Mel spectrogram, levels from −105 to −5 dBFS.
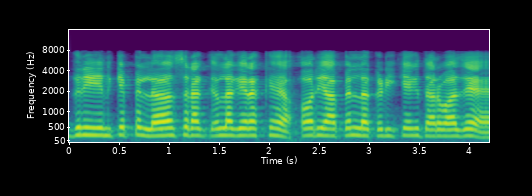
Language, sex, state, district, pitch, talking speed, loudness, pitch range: Hindi, female, Haryana, Rohtak, 230 Hz, 200 wpm, -15 LUFS, 220-235 Hz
